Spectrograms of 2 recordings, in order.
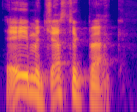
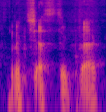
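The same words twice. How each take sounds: First: Loud, slow drawn-out hey to a viewer; calling out greeting. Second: Breathy whisper of the name, rising. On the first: Streamer loudly greets a chat viewer, slow and drawn out. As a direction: call the name out big and slow. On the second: Streamer whispers the viewer's name to himself, rising. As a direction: hush it out like a private aside. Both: Real, not acted.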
